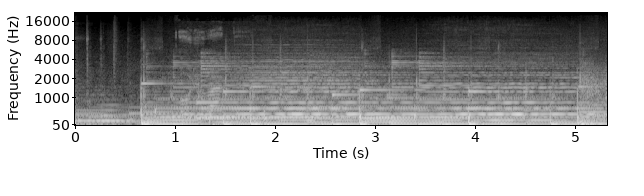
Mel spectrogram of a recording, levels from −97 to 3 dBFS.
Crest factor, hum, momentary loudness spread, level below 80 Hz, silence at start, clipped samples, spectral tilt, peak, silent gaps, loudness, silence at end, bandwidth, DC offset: 14 dB; none; 3 LU; -20 dBFS; 0 s; under 0.1%; -8.5 dB/octave; -2 dBFS; none; -18 LUFS; 0 s; 9.8 kHz; under 0.1%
